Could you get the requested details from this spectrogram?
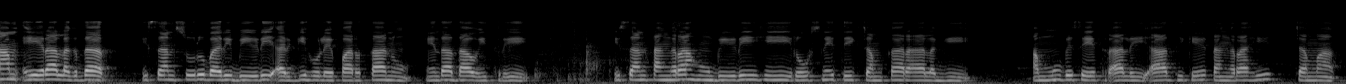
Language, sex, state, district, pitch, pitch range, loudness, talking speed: Sadri, female, Chhattisgarh, Jashpur, 200 Hz, 185-210 Hz, -31 LUFS, 135 wpm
